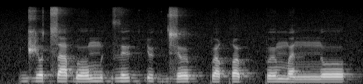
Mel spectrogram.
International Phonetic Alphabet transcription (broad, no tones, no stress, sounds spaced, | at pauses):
d͡ʒ o t͡s a ɓ o m ɨ ɡ ð ɨ ɡ ɗ ʉ ɡ d͡z ɵ pː ɵ qʷ ɨ pː ɵ m ɐ nː o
